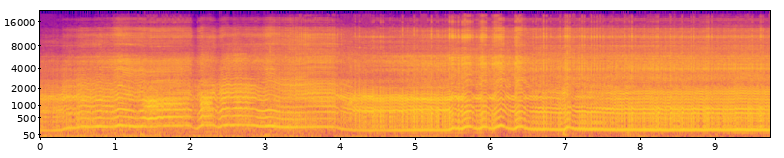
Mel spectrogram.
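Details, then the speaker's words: Lean high-speed needle on a nitro Mac 28 engine in a Hyper 7 buggy: high, thin scream that wavers and hunts in pitch. Extremely lean, fuel-starved with too much air, dangerous for the engine; needs richening at once. "lean as you can see the engine is so lean it was starved of fuel that is a very extreme case the engine is running so lean it's got not enough fuel going in there way too much air"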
